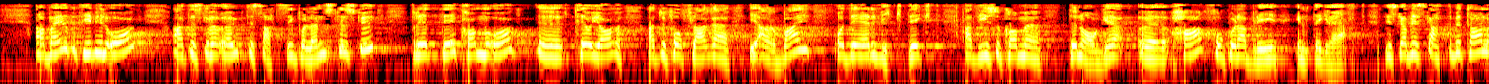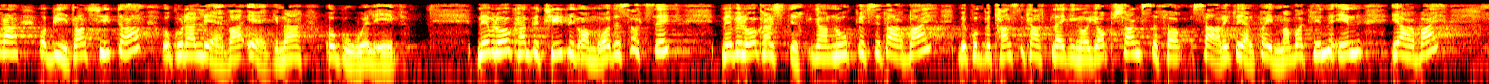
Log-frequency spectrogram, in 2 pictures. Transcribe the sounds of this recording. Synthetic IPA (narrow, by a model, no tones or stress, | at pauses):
ɑɾbæɪd̪əpʰɑt̪ʰiːəʋɪloːɡɑt̪̚d̪ɛskɑlʋæːɾœʉk̚t̪ʰɪlsɑt̪sɪŋpʰɔlœnst̪ɪlskʉd̪ | fɔɾd̪ɛːɑt̪̚d̪ɛkʰɔmːəɾoːɡt̪ʰɪlɔjøːɾəɑt̪̚d̪ʉfoːɾflæːɾəɪɑɾbæɪʔɔd̪ɛæʁd̪ɛʋɪkt̪ɪkt̪ʔɑt̪̚d̪ɪsɔmkʰɔmːət̪ʰɪlnɔɾɡəhɑɾfɔɾɔkʰʉnːɑbliːɪnt̪əɡɾḛːʁt̪d̪ɪskɑlbliːskɑt̪ːəbət̪ʰɑːləʁəɔbiːd̪ɾɑːɡsyːk̪əʁəɔkʉnːɑleːʋɑʔeːɡnəɔɡuːəliːʋ | mɛʋɪloːɡhɑːɛnbət̪ʰyːd̪lɪɡəɔmʁoːd̪əsɑt̪sɛɡ | mɛʋɪloːɡhɑːɛnst̪ʏʁkɪŋɑnuːkʉt̪sɪt̪ɑʁbæɪmɛkʊmpət̪ʰɑnsəkʰɑʁt̪lɛɡːɪŋɔjɔbːʃɑŋsəfɔʁsæːʁlɪɡ̚t̪ʰɔjɛlpɑɔɪnʋɑnd̪ʁɑkʰʋɪnːəʔɪnː | ɪɑɾbæɪ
